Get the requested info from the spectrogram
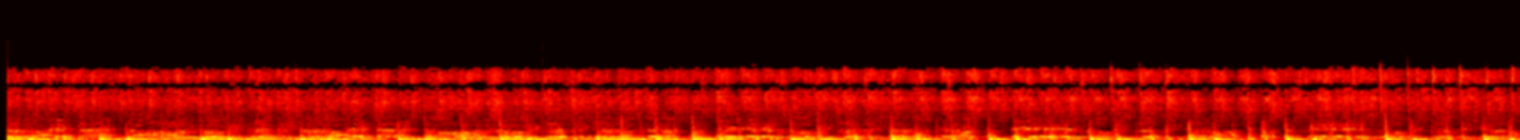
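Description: Sikh devotional singing (kirtan) over a steady drum beat of about two strokes a second, with a jingling percussion running through it.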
